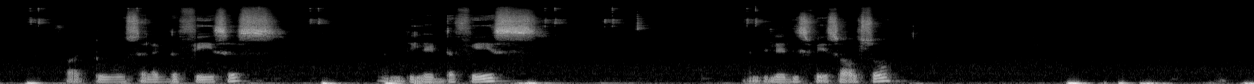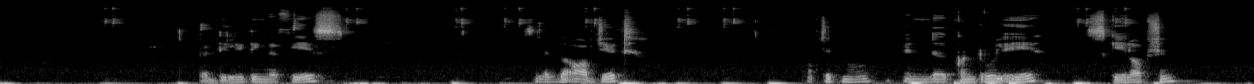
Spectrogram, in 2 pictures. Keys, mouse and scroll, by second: 0.1 click, 0.6-1.1 scroll down 1, 1.1 click, 2.3 click, 2.9 click, 5.9 click, 6.2 middle click, 7.1 scroll up 1, 7.3 click, 11.9 Delete, 14.2 scroll down 1, 14.4 middle click, 14.9-15.3 scroll up 1, 15.3 middle click, 15.8 click, 16.4-16.9 scroll down 2, 16.9 click, 17.4 click, 18.2 click, 19.1-22.2 drag, 22.4 ctrl+a, 23.6 click, 24.0 scroll down 1.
